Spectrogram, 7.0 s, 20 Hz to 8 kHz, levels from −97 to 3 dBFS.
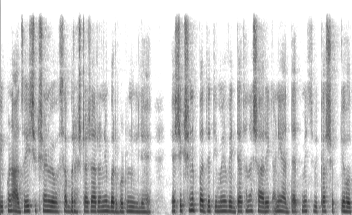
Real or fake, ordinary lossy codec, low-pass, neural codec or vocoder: real; none; 7.2 kHz; none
